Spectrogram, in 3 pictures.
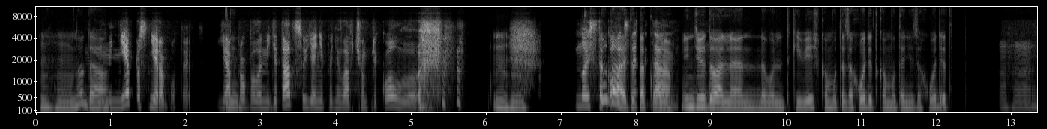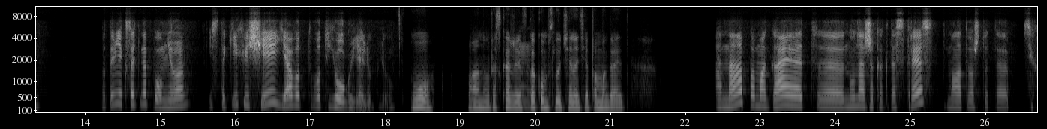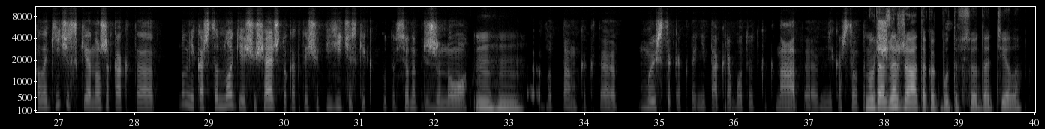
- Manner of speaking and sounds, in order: drawn out: "Мне"; tapping; laugh
- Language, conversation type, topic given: Russian, podcast, Что помогает вам справляться со стрессом в будние дни?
